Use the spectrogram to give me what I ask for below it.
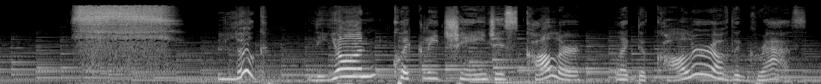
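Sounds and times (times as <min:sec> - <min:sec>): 
soft music: 0:00.0 - 0:08.2
loud sustained snake hiss: 0:00.7 - 0:01.9
speech: 0:02.2 - 0:08.1.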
